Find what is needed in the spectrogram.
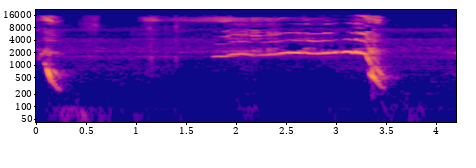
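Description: A toddler's high, whistle-like imitation of an elk bugle. A short squeal falls steeply at the start, then a long high whistled note is held and drops off steeply near the end.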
